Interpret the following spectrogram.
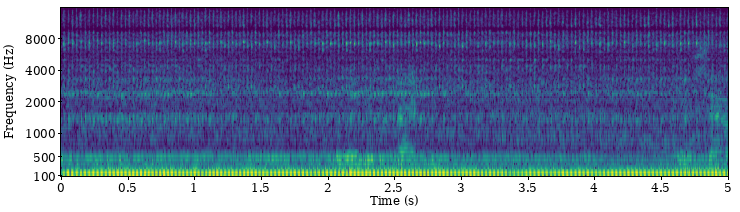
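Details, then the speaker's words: BMW F10 535i idling after an eccentric shaft repair; the owner suspects a valve cover gasket leak. Smooth, even idle with a steady low drone and no ticking, misfire or stumbles; the engine is running healthy. "It sounds good. Everything good. We in the game, man, for now."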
